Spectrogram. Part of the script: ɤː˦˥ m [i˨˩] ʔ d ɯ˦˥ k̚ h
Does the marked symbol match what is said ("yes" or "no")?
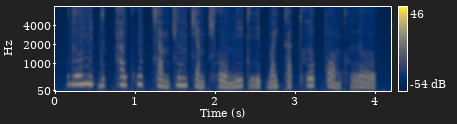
yes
